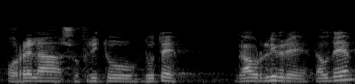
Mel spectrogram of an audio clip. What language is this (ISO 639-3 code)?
eus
